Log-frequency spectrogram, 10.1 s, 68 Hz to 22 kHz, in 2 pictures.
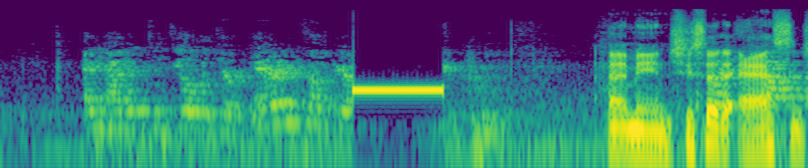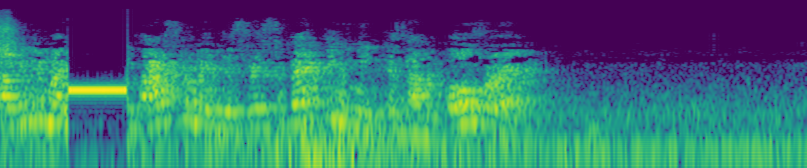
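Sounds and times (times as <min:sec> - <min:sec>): censor beep: 0:02.2 - 0:02.8, 0:05.4 - 0:05.9
woman speaking: 0:04.6 - 0:08.5.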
